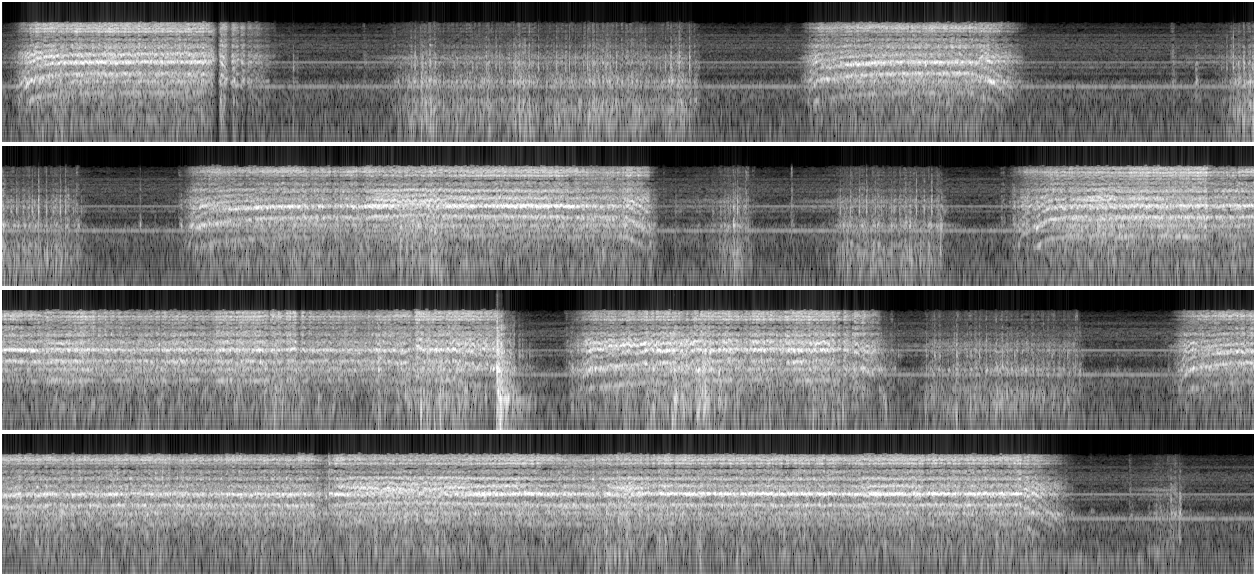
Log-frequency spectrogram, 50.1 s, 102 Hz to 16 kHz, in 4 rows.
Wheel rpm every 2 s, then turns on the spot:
130, 20, 30, 20, 120, 50, 10, 70, 160, 120, 10, 60, 160, 160, 160, 60, 150, 60, 50, 160, 160, 160, 160, 160, 60.
4-8 12-14 20-22 34-36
